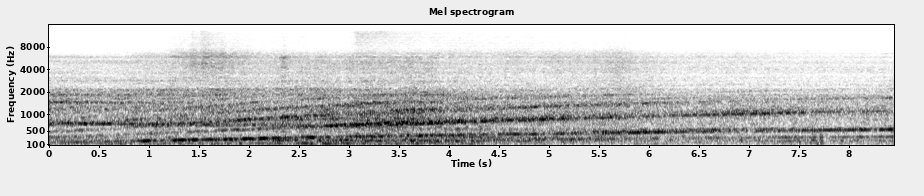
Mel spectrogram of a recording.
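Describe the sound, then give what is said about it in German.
A steady, loud electric locomotive runs, its rising motor whine gliding upward in pitch over a constant rumble of rolling wheels. No voices are heard. “Elektro.”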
